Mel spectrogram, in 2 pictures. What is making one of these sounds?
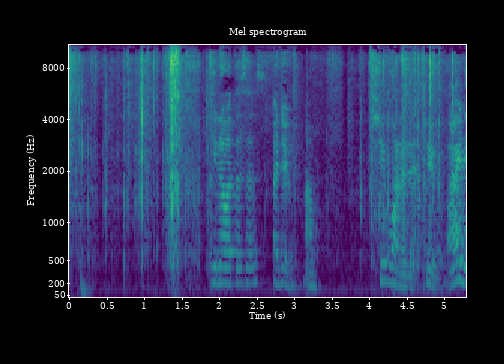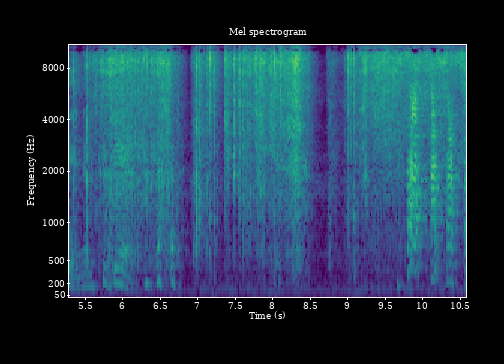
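Tissue paper rustles and crinkles in a gift bag.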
